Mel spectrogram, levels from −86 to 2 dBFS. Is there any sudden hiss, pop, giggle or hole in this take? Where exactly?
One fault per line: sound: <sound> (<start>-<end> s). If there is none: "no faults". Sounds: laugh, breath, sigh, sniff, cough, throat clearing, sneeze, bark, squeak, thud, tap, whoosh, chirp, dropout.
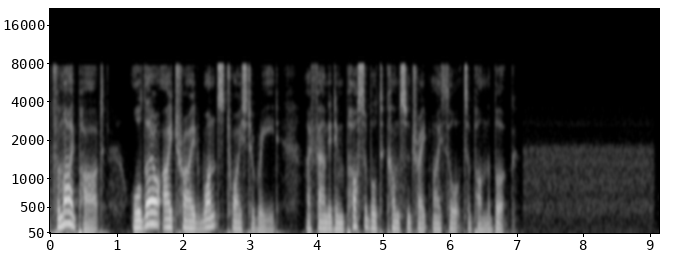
no faults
